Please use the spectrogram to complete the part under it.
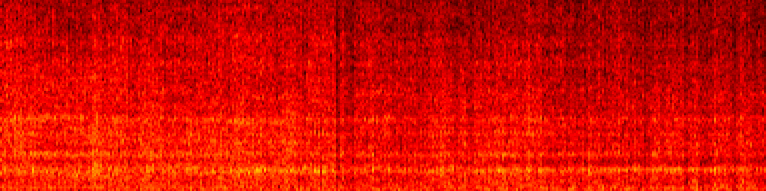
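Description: A motorcycle engine hums steadily while riding fast.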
